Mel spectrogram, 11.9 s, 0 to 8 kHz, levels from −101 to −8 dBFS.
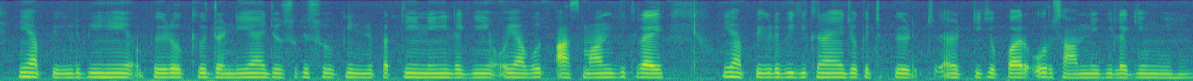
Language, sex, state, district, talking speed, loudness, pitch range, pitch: Hindi, female, Bihar, Saran, 195 wpm, -24 LUFS, 145-155 Hz, 150 Hz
